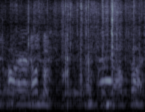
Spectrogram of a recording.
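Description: Several voices shouting across the field in the first part. They are followed by a few sharp knocks, typical of rattan weapons striking shields and armor in a melee.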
